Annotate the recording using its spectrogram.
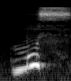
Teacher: Sihrum sini ha pedas dan rum kita kena dengung, sahabat, idgham ma'al gunah, tutup mulut, dengung dua harakat. Mus bunyikan safir, pada huruf sin yang mati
